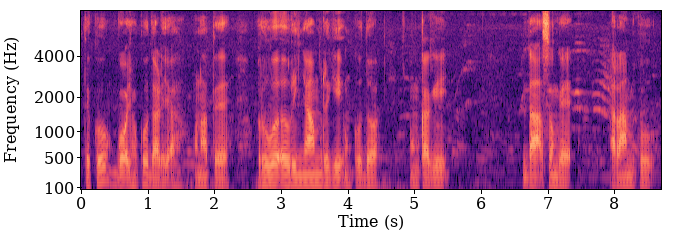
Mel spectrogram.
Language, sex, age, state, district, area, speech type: Santali, male, 30-45, West Bengal, Dakshin Dinajpur, rural, spontaneous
